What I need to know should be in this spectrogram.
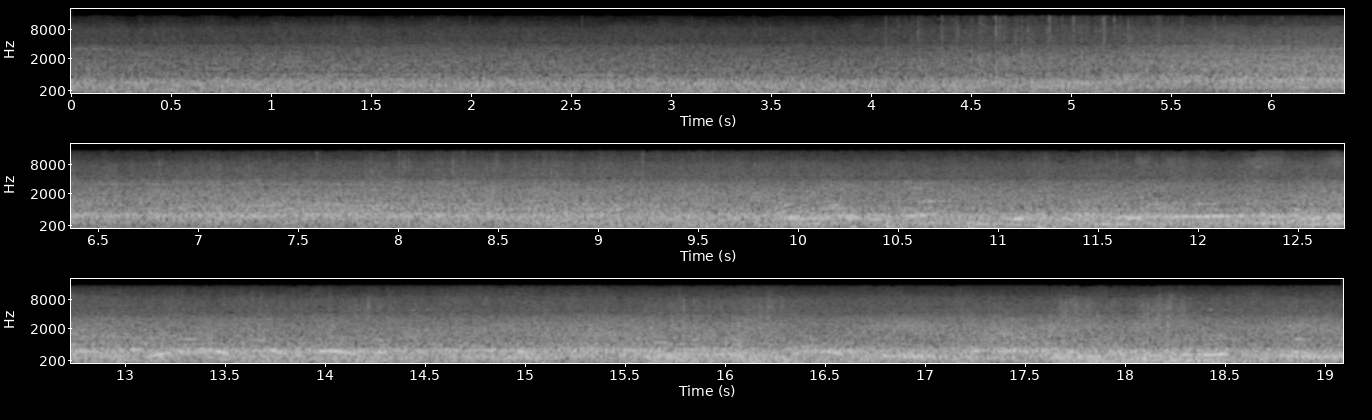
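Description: A large crowd cheers and roars in a big echoing arena.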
